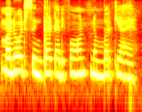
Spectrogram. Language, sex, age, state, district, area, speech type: Urdu, female, 18-30, Uttar Pradesh, Aligarh, urban, read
